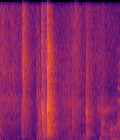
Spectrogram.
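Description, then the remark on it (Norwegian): A door bangs shut with a sharp thud, blown closed by a draught just after being opened, preceded and followed by softer knocks and rattles, with faint voices in the background. “Smelte jeg døra? Jeg åpna ja, meg og smalt den igjen.”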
